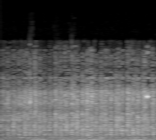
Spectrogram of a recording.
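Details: JCB backhoe loader diesel idling after the fuel line was bled and the three filters were refitted, with no leaks seen. A steady, even, smooth low rumble with no misses or knocks. The engine is running cleanly.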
